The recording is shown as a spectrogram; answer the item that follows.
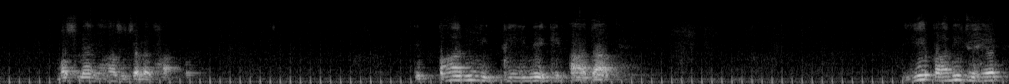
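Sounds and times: low pulsing buzz: 0:00.0 - 0:10.0
man speaking: 0:00.6 - 0:02.0, 0:04.2 - 0:06.4, 0:09.0 - 0:10.0.

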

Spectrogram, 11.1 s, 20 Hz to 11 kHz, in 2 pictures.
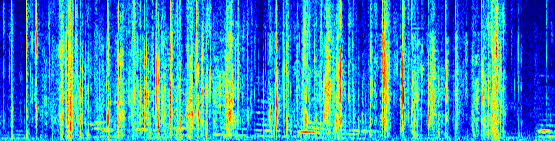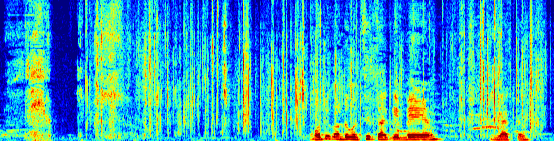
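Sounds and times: crinkling handling noise: 0:00.0 - 0:05.6, 0:06.3 - 0:11.0.

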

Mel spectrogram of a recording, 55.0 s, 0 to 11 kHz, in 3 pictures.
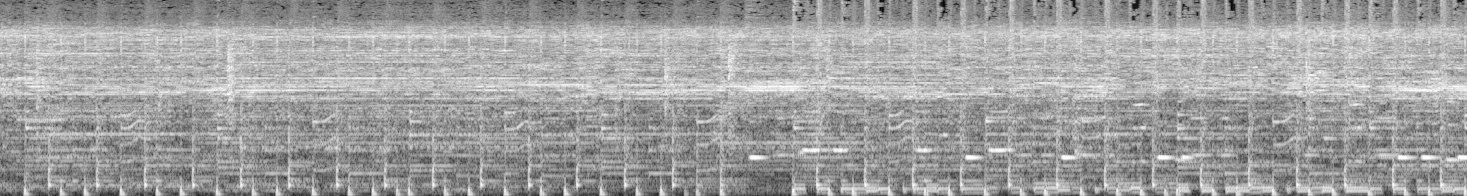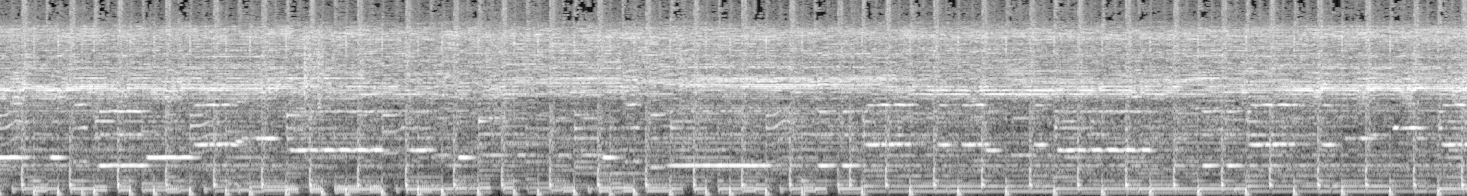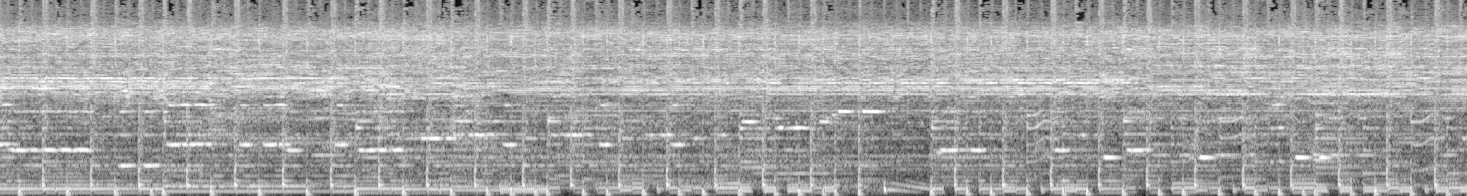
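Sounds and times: background music: 0:00.0 - 0:55.0
electric clippers buzzing: 0:00.0 - 0:55.0.

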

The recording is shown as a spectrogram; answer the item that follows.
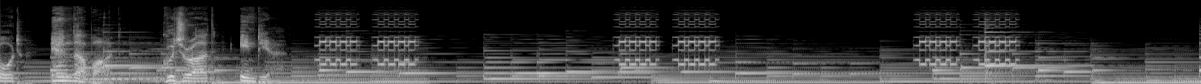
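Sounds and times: telephone ringing: 0:03.2 - 0:04.3, 0:06.2 - 0:07.2, 0:09.2 - 0:10.3.

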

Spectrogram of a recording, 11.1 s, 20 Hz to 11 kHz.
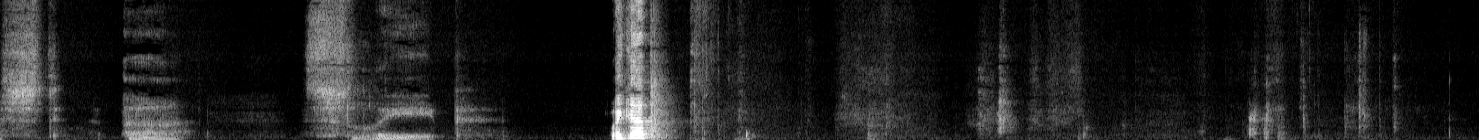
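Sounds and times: book page turning: 0:05.2 - 0:08.3, 0:09.2 - 0:10.6.

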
